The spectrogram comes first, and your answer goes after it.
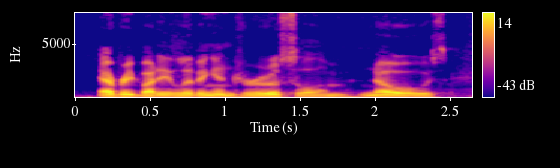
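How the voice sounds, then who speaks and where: A man with a fairly low pitch, a normal speaking voice and ordinary pitch variation. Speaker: church announcer and scripture reader. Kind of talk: church announcements and reading aloud. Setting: church.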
